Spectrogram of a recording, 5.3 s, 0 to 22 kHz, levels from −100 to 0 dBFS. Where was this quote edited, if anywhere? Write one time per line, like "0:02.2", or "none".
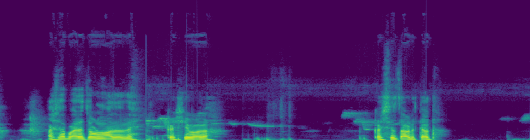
0:01.5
